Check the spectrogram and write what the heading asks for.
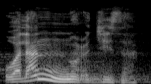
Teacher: نون ساکن کے بعد ادغام مع الغنہ کے 4 حرفوں میں سے نون ہے تو یہاں غنہ کر کے پڑھیں گے. نعجزہ، نعجز، جیم اور زا دونوں کو الگ الگ کر کے پڑھیں گے.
